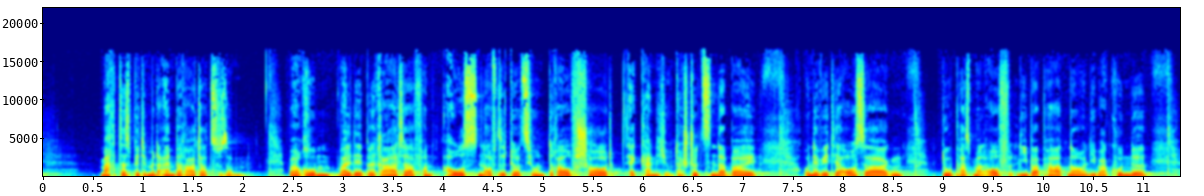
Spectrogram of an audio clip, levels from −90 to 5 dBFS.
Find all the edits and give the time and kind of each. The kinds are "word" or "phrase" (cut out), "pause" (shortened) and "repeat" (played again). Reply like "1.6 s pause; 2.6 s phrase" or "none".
4.5 s word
